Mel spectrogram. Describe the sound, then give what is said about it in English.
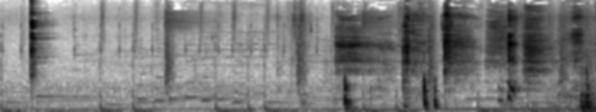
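Beer glasses clink together in a toast, several sharp bright taps, set against a low background rumble and faint shuffling noise. “Yeah, anyways, cheers, by the way. Cheers.”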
